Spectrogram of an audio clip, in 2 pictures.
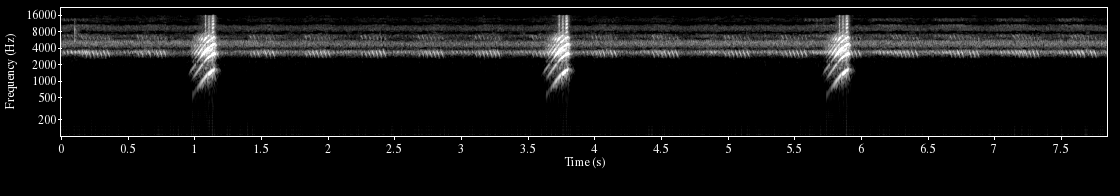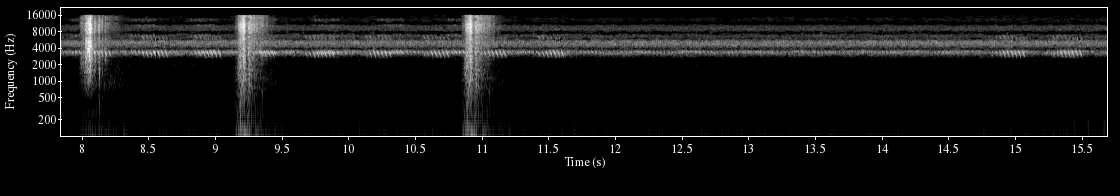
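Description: Steady pulsing chirring of crickets throughout. Within the first six seconds come three short whistles, each rising quickly in pitch. Later come three sharp knocks about a second apart.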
